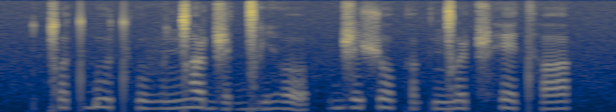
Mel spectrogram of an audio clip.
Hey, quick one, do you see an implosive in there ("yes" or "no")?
yes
